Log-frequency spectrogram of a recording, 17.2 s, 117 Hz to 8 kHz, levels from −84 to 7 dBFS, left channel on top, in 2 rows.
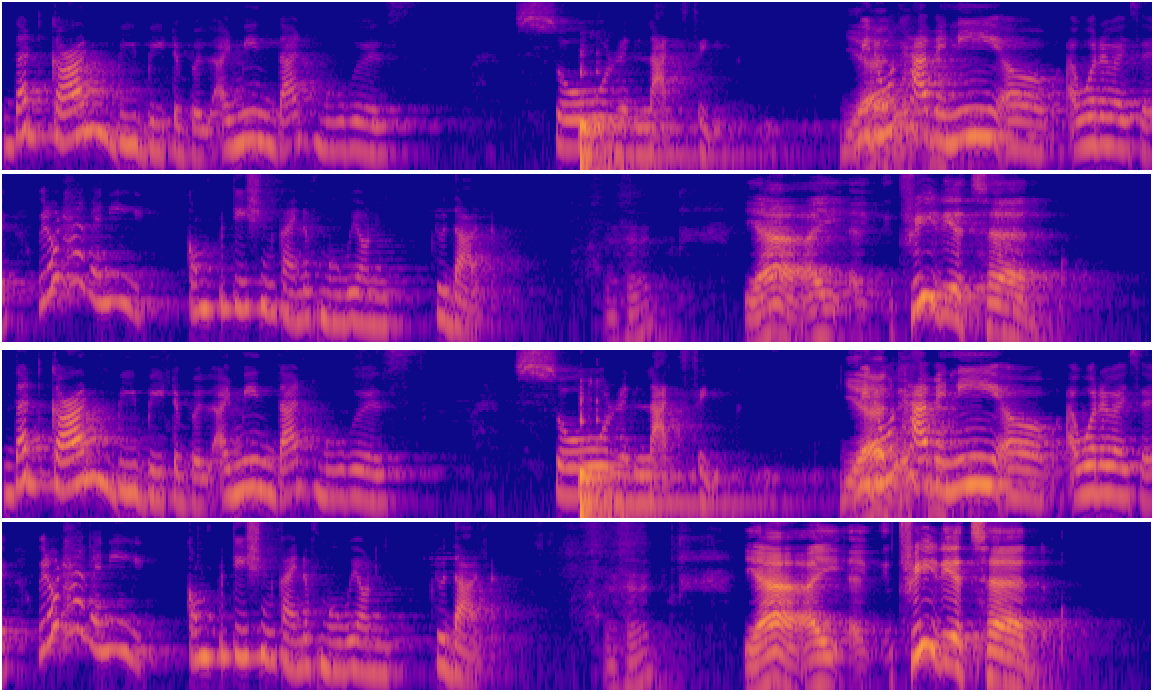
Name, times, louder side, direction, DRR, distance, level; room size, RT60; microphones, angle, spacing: voice 1, 0.0-2.9 3.9-5.3 6.4-9.7 10.0-11.5 11.9-12.2, right 3 dB, 20° right, 12 dB, 0.5 m, -30 dB
voice 2, 4.3-5.8 6.3-7.1 13.1-13.5 14.2-16.6, right 5 dB, 70° right, 14 dB, 0.7 m, -26 dB
17.5 x 17.0 x 3.2 m, 1.1 s
head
